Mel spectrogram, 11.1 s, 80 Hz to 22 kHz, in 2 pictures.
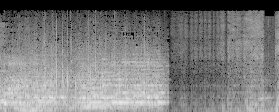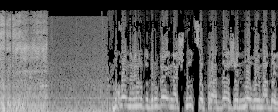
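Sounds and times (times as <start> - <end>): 
audience applauding: 0.0 - 3.4
speech: 8.4 - 11.1.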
